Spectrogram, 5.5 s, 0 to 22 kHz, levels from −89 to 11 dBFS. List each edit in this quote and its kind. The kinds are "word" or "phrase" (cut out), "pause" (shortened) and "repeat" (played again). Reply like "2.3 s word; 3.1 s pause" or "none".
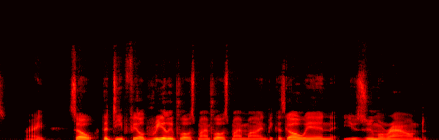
1.2 s pause; 1.8 s word; 2.6 s repeat; 3.6 s phrase; 4.2 s word

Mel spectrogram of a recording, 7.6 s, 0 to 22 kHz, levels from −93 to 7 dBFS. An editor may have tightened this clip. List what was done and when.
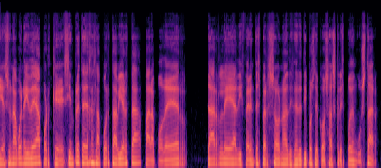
6.4 s word

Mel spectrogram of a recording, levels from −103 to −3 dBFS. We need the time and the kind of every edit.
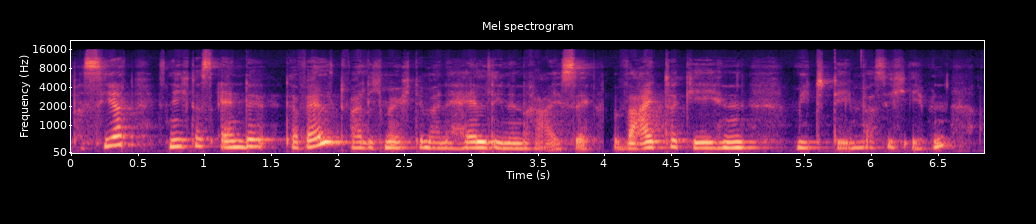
4.0 s pause

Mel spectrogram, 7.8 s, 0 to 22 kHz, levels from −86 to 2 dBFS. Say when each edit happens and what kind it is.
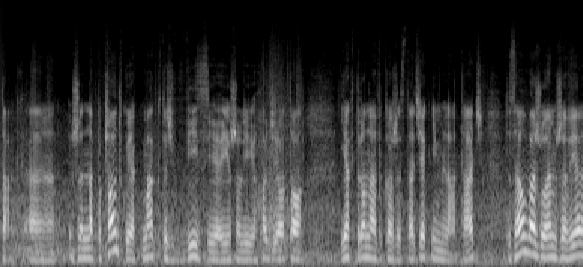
4.7 s word

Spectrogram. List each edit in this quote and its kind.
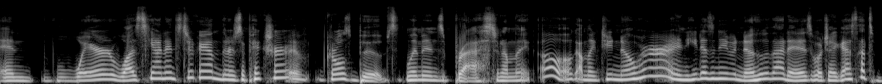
4.0 s word

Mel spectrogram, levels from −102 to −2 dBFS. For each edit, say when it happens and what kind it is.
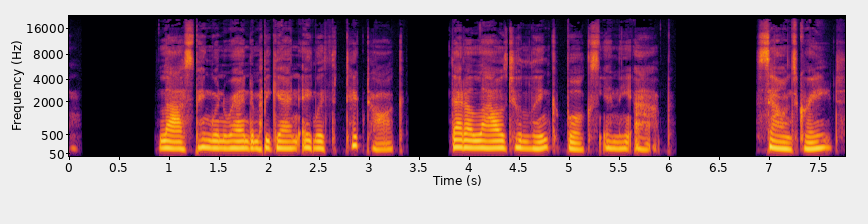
1.2 s word; 1.9 s word; 2.4 s word; 4.4 s word; 5.3 s word

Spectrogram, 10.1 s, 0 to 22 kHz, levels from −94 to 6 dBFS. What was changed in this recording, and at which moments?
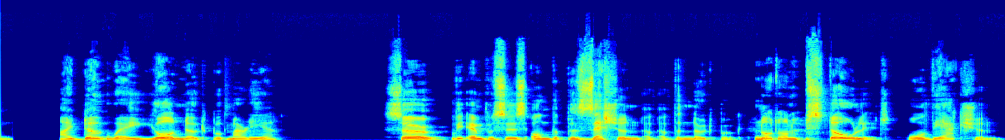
1.1 s word; 2.2 s word; 4.5 s word; 5.3 s word; 6.6 s repeat; 7.5 s word; 8.1 s word; 9.0 s pause

